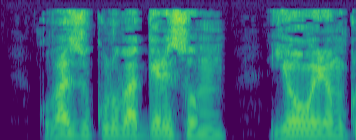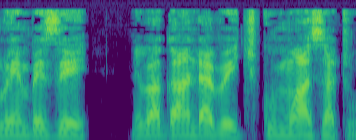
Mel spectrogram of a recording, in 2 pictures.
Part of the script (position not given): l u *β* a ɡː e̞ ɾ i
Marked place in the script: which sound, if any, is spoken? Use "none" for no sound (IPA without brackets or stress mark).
β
